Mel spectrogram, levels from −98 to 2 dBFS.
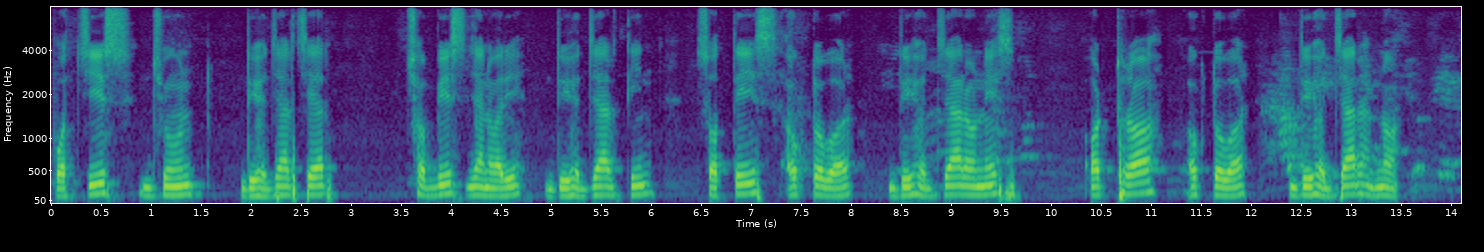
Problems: continuous background conversations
